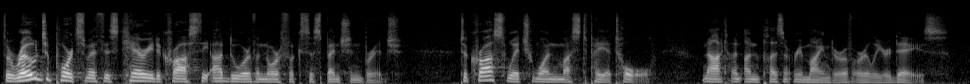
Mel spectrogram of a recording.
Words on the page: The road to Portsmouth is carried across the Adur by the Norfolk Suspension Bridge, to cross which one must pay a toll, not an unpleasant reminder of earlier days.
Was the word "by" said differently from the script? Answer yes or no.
yes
